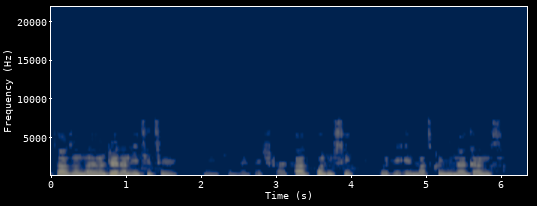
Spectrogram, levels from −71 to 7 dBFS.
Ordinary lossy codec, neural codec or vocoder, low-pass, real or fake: none; none; 7.2 kHz; real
